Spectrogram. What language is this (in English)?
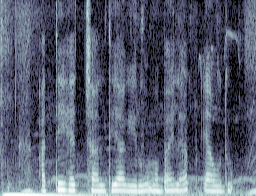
Kannada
